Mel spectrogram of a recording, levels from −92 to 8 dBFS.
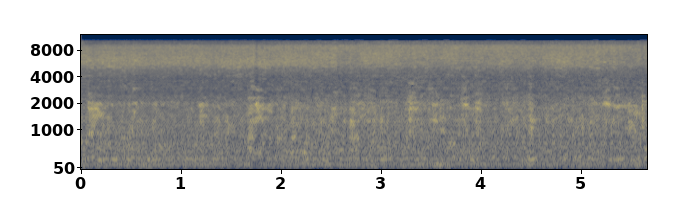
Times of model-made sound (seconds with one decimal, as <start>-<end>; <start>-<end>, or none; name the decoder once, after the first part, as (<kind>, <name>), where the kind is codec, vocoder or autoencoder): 0.0-5.7 (vocoder, Vocos)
